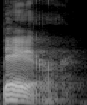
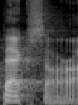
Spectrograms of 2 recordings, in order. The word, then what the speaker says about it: Bexar: It's spelled Bexar, but it is pronounced Bear, not Bexar.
